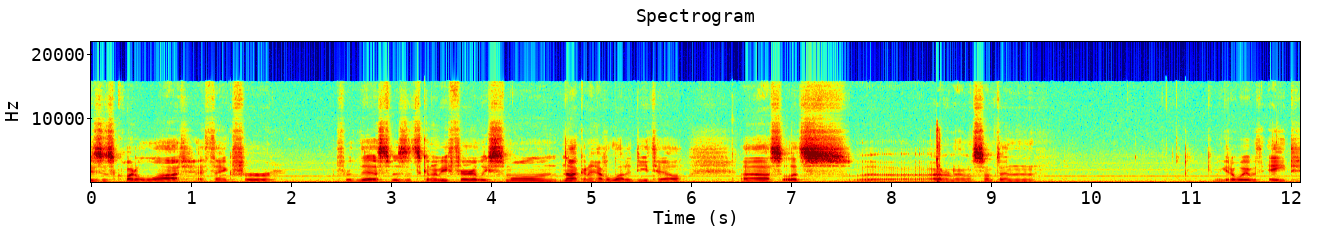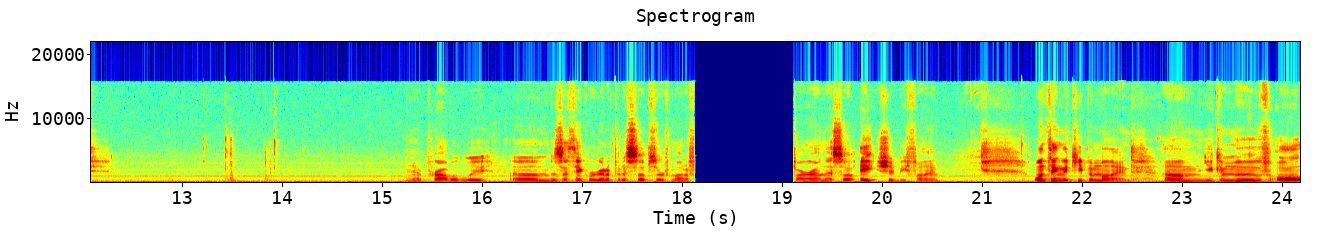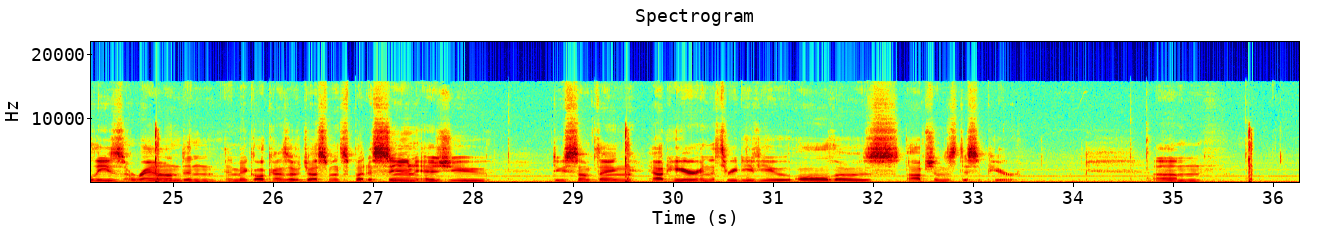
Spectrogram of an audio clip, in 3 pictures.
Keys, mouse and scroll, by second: 8.4 click, 15.9-17.7 middle drag, 24.7 click, 29.4 click, 35.7 click.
